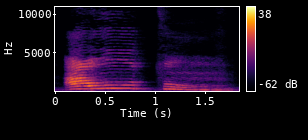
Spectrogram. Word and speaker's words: autumn: Otoño en inglés se escribe así. Se empieza con la A. Autumn.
